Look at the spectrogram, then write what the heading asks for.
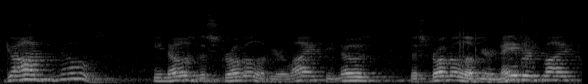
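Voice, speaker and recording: A man's voice: high-pitched, lively intonation, unhurried, warm tone. A man preaching a sermon as pastor, emphatic and repetitive, asking the congregation rhetorical questions. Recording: echoey room with faint ambient noise.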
